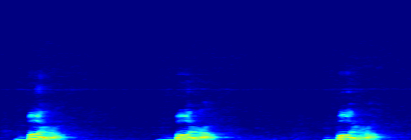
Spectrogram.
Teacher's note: Lembrando que o RR vai vibrar por mais tempo não é apenas burra é burra burra a e agora o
